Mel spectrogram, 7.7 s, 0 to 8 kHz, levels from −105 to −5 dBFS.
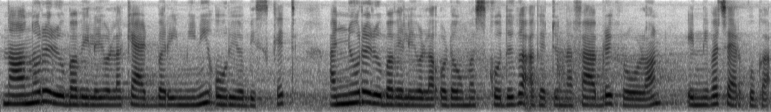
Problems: none marked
